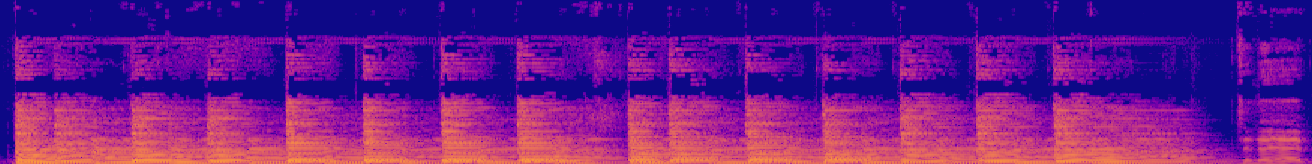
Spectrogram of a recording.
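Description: Steinway upright piano playing repeated chords in a steady rhythm over a G held in the bass, moving from a G suspended chord to C and back to G, with a short break about halfway through.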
